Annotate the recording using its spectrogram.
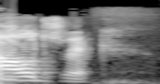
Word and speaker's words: Aldrich: Or what is the guy's name? – Aldric. – Aldric. Thank you. Yeah, I knew I was saying that wrong. I just couldn't think of how. – You were getting Aldrich, and Eldritch and all.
